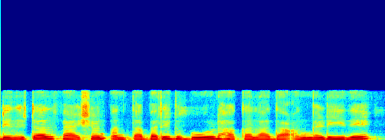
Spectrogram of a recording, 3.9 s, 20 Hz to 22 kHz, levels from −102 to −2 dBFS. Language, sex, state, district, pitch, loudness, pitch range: Kannada, female, Karnataka, Bidar, 245 Hz, -12 LUFS, 235-270 Hz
